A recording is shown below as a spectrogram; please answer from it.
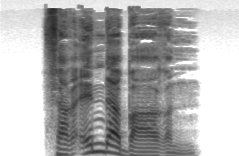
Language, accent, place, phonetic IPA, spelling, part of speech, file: German, Germany, Berlin, [fɛɐ̯ˈʔɛndɐbaːʁən], veränderbaren, adjective, De-veränderbaren.ogg
- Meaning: inflection of veränderbar: 1. strong genitive masculine/neuter singular 2. weak/mixed genitive/dative all-gender singular 3. strong/weak/mixed accusative masculine singular 4. strong dative plural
